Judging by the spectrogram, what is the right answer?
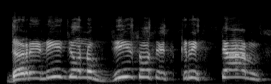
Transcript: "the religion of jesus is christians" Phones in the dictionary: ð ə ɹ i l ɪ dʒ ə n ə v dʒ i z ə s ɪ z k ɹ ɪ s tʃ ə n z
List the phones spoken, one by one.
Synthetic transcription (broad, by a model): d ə ɹ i l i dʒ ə n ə b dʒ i s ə s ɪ s k ɹ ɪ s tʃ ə n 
